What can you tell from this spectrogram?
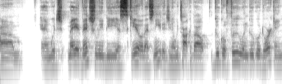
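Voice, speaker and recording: On a very clean recording with a silent background, a man with a dark, mellow tone talks fairly quickly at a medium pitch and with fairly even intonation. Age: 20s. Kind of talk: casual chat.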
